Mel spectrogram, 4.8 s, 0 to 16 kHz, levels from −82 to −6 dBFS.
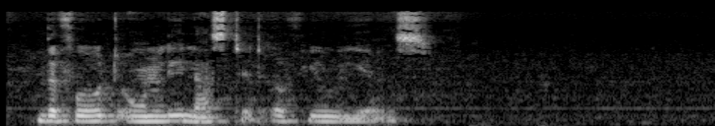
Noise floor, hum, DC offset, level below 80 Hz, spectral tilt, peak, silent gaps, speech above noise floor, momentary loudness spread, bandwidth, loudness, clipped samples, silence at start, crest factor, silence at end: -59 dBFS; none; under 0.1%; -62 dBFS; -4 dB/octave; -4 dBFS; none; 34 dB; 10 LU; 11.5 kHz; -24 LUFS; under 0.1%; 0.25 s; 24 dB; 1.9 s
